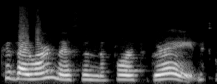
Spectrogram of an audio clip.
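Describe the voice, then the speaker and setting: A woman's voice: a little high, moderate pace, highs cut off. A woman in casual chat who recites lists from memory in an easygoing way.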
